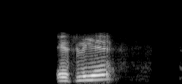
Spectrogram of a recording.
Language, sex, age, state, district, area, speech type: Hindi, male, 45-60, Rajasthan, Bharatpur, urban, conversation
